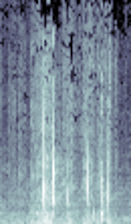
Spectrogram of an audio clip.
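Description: A liégeois dessert cup lid is peeled open: a quick series of dry crinkling, tearing crackles, a few sharp bright bursts over about a second, fairly quiet with no voices.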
